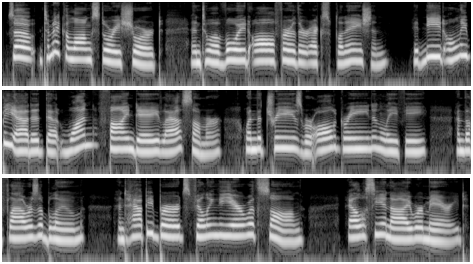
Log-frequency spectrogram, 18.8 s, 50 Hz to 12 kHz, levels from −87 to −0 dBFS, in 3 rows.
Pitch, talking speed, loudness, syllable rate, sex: 250 Hz, 155 wpm, -15 LUFS, 4.2 syllables/s, female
